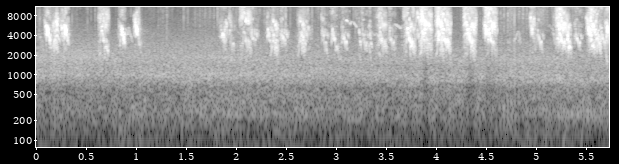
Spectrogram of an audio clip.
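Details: Sparrows flocking onto a hand for food at a Tenmangu shrine, 28 December 2023; dense, lively chattering of overlapping high chirps and tweets, almost continuous throughout, with steady outdoor background hiss.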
